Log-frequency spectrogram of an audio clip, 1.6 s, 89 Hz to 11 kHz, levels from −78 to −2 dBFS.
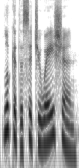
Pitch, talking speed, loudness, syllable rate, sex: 190 Hz, 150 wpm, -17 LUFS, 4.1 syllables/s, female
